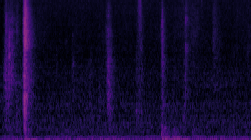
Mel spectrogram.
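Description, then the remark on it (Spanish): A door is handled and swung open indoors after a knock: a sharp latch click, a few lighter clacks, then a heavier thump and rattle, over a low steady room hum. “están tocando la puerta. Entren.”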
